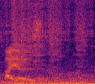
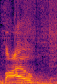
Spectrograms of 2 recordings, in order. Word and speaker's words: bayou: Bayous.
